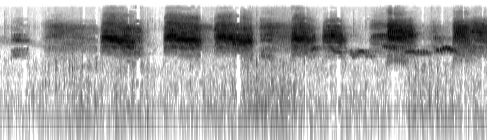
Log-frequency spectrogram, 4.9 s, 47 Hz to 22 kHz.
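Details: Juvenile and adult common starlings calling loudly, recorded on 28 May 2016: rough, wheezy screeches about a second apart, plus a couple of thin whistled notes near the end.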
